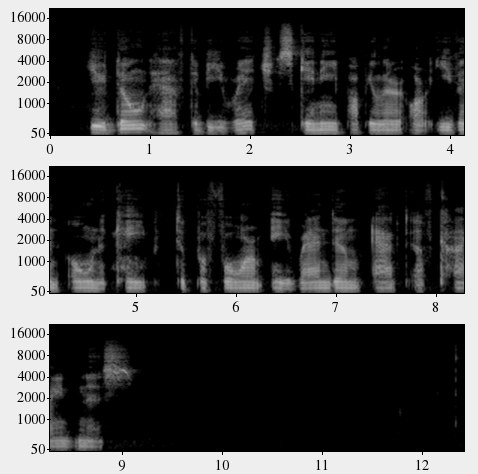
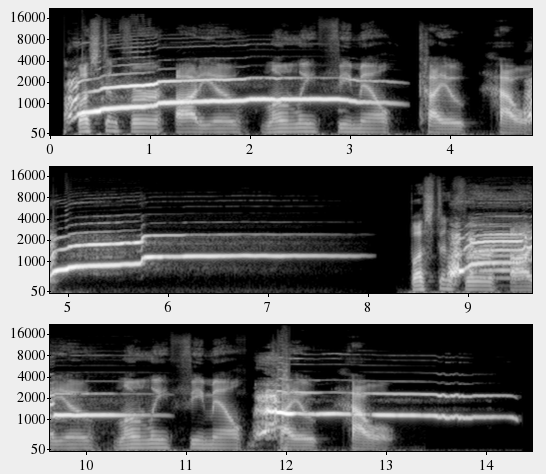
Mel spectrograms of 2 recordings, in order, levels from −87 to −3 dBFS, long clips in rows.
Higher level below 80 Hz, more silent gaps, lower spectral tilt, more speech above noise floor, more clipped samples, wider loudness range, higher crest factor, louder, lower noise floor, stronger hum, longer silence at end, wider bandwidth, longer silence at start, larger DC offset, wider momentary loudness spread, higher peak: second, -74 dBFS vs -56 dBFS; neither; first, -4.5 dB/octave vs -2.5 dB/octave; first, over 52 dB vs 37 dB; neither; about the same, 7 LU vs 6 LU; first, 20 dB vs 14 dB; second, -38 LUFS vs -12 LUFS; first, under -90 dBFS vs -49 dBFS; neither; first, 3.3 s vs 0.15 s; about the same, 13.5 kHz vs 14.5 kHz; first, 0.4 s vs 0.15 s; neither; second, 9 LU vs 20 LU; second, -20 dBFS vs 0 dBFS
